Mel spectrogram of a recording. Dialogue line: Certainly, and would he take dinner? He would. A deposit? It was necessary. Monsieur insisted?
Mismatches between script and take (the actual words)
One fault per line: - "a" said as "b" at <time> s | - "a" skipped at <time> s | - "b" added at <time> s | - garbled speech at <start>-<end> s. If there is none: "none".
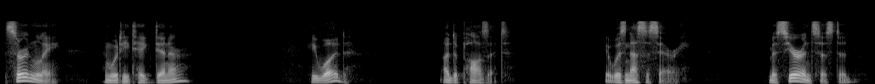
none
